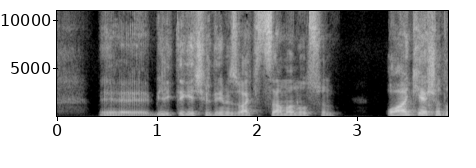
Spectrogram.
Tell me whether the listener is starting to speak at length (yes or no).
no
